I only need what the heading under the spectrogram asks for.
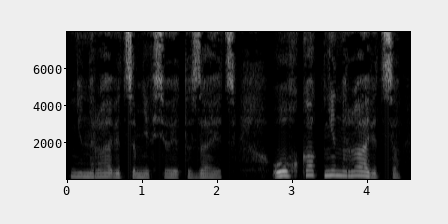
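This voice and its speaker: A woman's voice: lowish voice, takes it slowly, warm tone, no room sound, studio quality. A woman voicing a young male beaver cub in a storybook, anxious and stubborn, talking in fretful exclamations. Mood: worried.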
